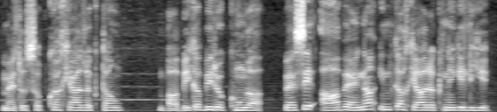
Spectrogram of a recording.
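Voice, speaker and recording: A man reading a calm young doctor. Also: high-pitched, soft background music, lightly acted. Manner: calm, professional. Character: calm young male doctor, kind brother-in-law.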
